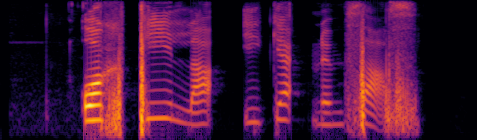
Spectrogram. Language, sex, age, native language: Icelandic, female, 10, Icelandic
